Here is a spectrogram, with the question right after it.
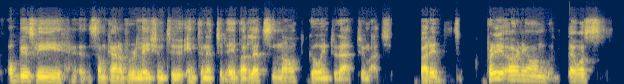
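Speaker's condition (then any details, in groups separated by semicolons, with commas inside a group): No condition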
